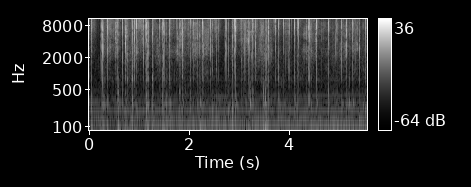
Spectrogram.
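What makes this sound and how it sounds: Long acrylic nails tap and scratch the sides of a large, dark plastic pump bottle of aloe vera gel lying on its side; the bottle seems filled with gel. Rapid, crisp clicks and scratchy, crackling strokes ring out brightly over a steady low hum.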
